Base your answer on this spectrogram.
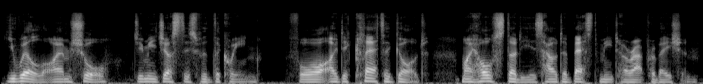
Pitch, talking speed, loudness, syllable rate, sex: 115 Hz, 220 wpm, -20 LUFS, 5.7 syllables/s, male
